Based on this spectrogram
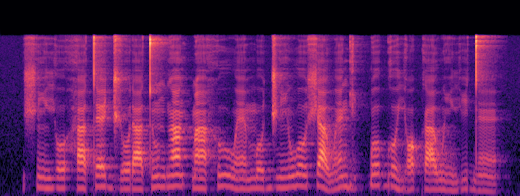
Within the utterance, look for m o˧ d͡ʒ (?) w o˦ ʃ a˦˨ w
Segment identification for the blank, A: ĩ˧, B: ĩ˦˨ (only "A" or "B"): A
